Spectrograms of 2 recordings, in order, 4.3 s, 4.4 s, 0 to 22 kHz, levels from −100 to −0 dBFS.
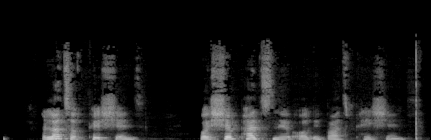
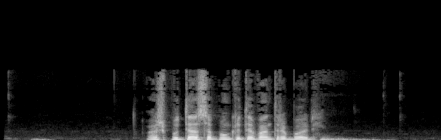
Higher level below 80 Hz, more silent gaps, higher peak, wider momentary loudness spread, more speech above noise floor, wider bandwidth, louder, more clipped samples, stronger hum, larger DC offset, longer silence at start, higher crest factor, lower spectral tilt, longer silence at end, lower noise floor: second, -78 dBFS vs -48 dBFS; neither; second, -14 dBFS vs -2 dBFS; second, 14 LU vs 19 LU; second, 51 dB vs 55 dB; first, 15.5 kHz vs 11.5 kHz; second, -34 LUFS vs -19 LUFS; neither; neither; neither; second, 0.4 s vs 1.45 s; about the same, 20 dB vs 20 dB; second, -4 dB/octave vs -6.5 dB/octave; second, 0.15 s vs 0.95 s; first, -85 dBFS vs -73 dBFS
